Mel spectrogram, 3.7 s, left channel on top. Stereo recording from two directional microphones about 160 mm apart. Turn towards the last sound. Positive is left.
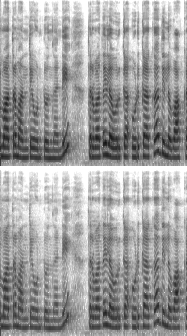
turn(degrees=20)  # may be behind; listen again after turning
